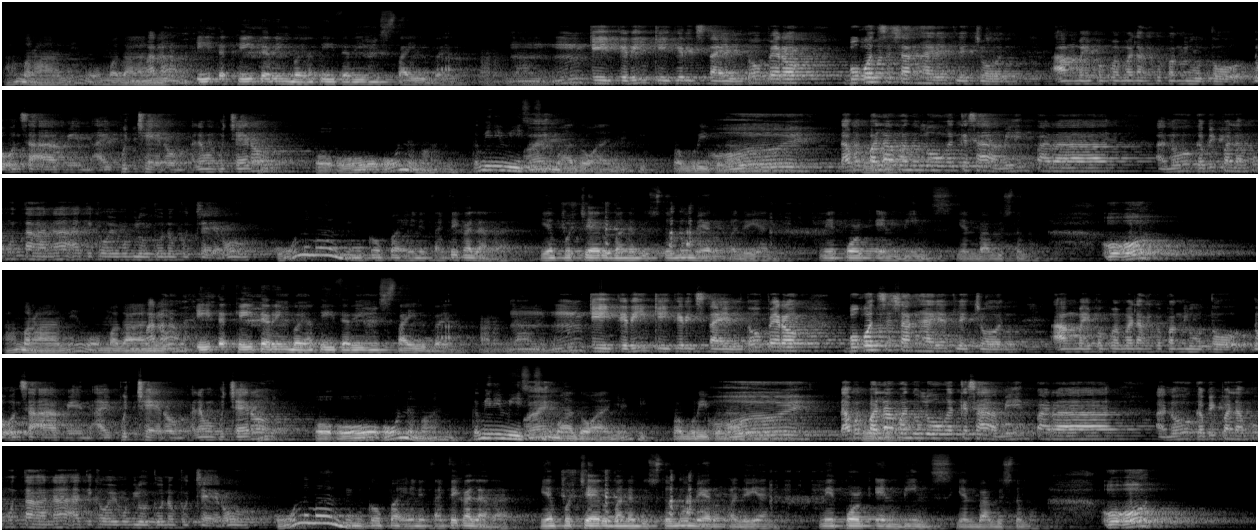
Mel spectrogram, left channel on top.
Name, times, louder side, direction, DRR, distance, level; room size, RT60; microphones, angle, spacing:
voice 1, 0.0-5.8 15.1-15.3 15.7-20.3 21.2-21.6 27.8-30.2 30.5-32.9 33.3-35.5, right 3 dB, 70° right, 3 dB, 0.5 m, -27 dB
voice 2, 1.2-1.9 5.1-10.2 10.5-15.3 17.8-18.0 19.6-20.7 20.9-27.6 33.2-33.3 35.6-36.6, right 2 dB, 40° right, 2 dB, 1.2 m, -28 dB
20.0 x 16.0 x 2.5 m, 2.2 s
head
